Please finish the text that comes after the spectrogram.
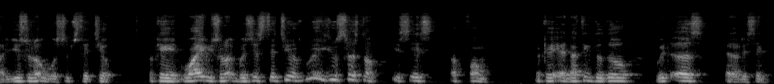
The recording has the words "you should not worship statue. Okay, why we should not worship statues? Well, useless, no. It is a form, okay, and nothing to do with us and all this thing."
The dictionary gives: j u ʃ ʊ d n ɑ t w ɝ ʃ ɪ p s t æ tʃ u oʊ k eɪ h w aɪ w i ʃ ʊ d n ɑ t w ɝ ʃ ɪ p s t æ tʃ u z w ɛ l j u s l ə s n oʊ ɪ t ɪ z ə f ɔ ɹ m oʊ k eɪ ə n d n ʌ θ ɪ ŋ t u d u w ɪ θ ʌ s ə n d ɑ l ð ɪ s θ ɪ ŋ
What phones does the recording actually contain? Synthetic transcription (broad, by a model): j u ʃ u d n ɑ t w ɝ ʃ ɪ p s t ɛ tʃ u oʊ k eɪ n w aɪ w i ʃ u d n ɑ t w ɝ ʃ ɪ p s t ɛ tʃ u w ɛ j u s l ə s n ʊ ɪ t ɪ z ə f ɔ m oʊ k eɪ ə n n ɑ t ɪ ŋ t u d u w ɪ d ʌ s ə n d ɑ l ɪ s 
